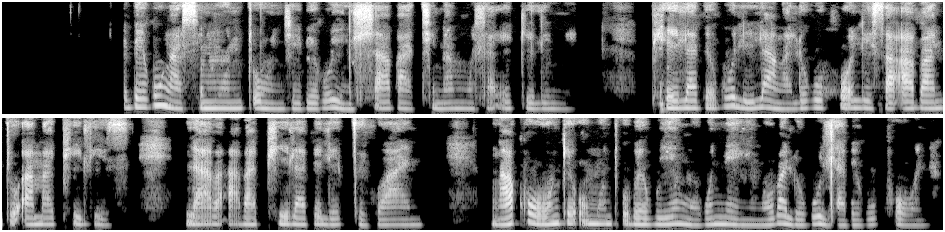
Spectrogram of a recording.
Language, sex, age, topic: North Ndebele, female, 25-35, health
